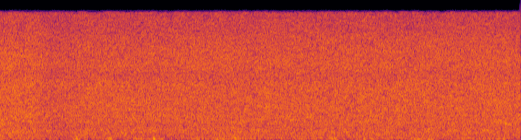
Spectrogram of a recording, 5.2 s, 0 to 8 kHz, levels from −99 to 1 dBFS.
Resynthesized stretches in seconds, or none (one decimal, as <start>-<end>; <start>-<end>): 0.0-1.4; 2.1-2.7; 4.2-5.2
